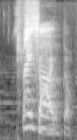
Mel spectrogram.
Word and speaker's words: Psyduck: and that is s psyduck the p is silent there's no silent p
